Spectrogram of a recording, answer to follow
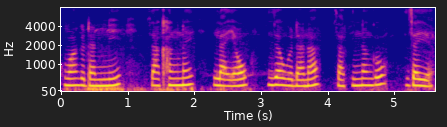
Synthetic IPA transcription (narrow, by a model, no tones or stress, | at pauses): maɡɯdanːizakʰaŋnajlajawhizawɡɯdana | z̥apʰinːaŋɡɯ | zajɯ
